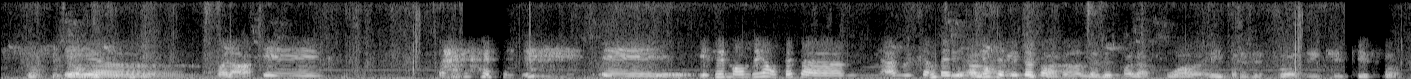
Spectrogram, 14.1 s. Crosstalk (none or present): present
